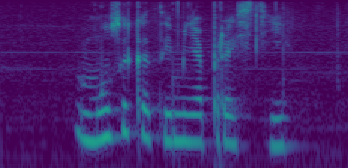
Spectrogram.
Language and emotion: Russian, neutral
